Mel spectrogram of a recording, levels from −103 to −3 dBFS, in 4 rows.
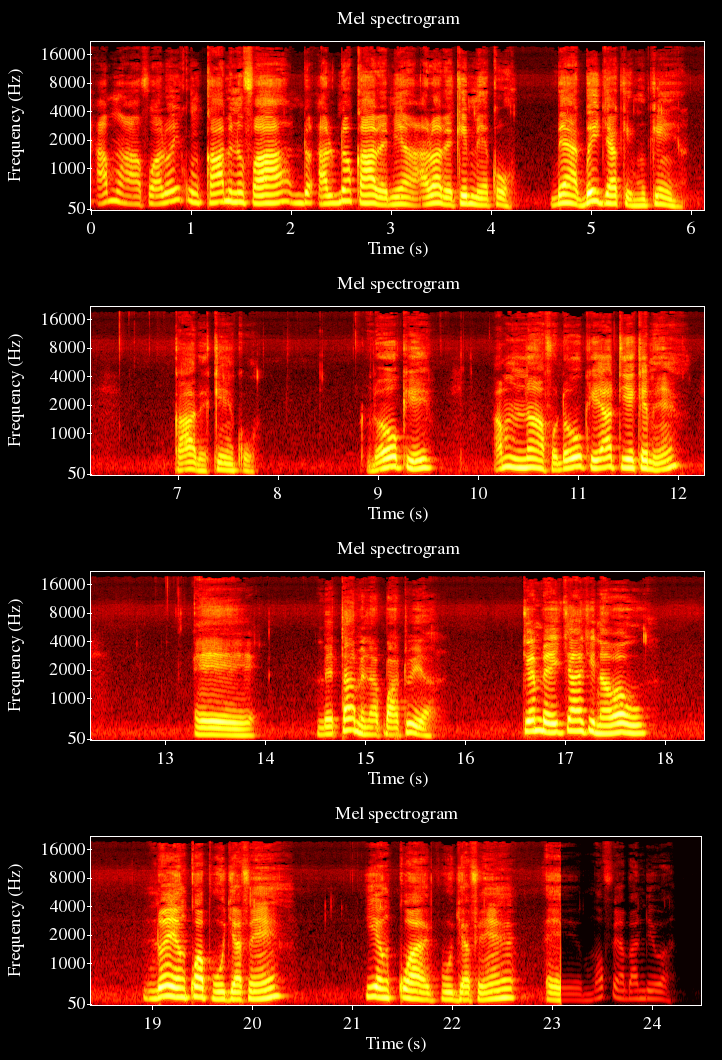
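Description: From 0.05 s to 5.66 s, automatic gain rising: the AGC judged the input too quiet and ramped up about 12 dB, lifting the speech and background together.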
